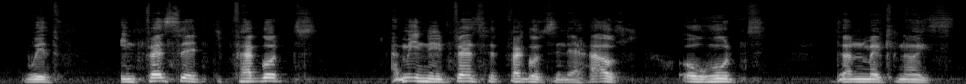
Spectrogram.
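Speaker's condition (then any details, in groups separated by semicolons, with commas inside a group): Neurological disease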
